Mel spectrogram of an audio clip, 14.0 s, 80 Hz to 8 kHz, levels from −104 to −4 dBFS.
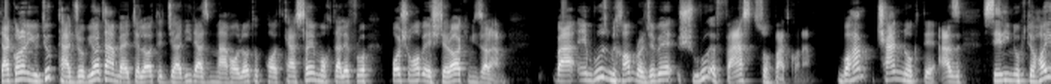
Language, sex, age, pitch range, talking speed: Persian, male, 30-49, 145-185 Hz, 155 wpm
